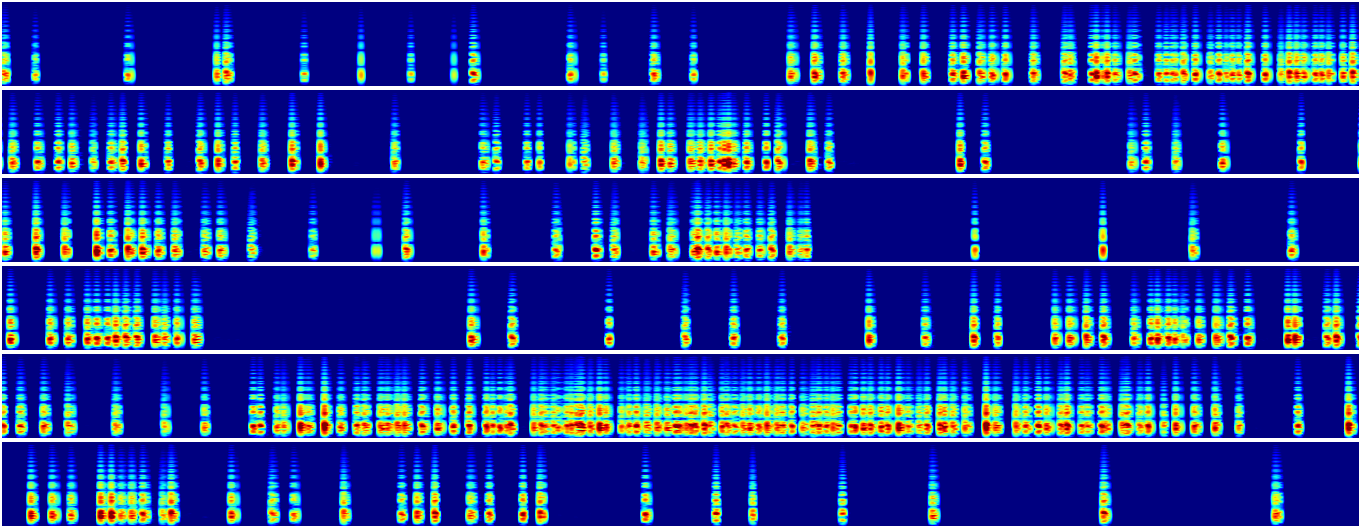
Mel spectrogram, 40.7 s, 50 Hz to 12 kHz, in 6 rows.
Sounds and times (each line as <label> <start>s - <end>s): Static 0.0s - 11.0s
Static 11.6s - 11.8s
Static 12.4s - 17.7s
Static 19.0s - 21.4s
Static 22.7s - 38.7s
